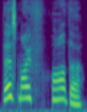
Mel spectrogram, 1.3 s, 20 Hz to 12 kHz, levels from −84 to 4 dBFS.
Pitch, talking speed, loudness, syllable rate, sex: 295 Hz, 135 wpm, -17 LUFS, 4.2 syllables/s, female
